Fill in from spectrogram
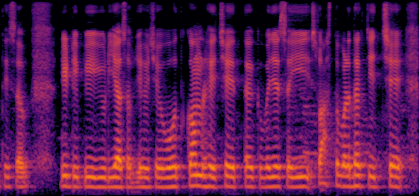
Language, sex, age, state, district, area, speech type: Maithili, male, 30-45, Bihar, Darbhanga, rural, spontaneous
